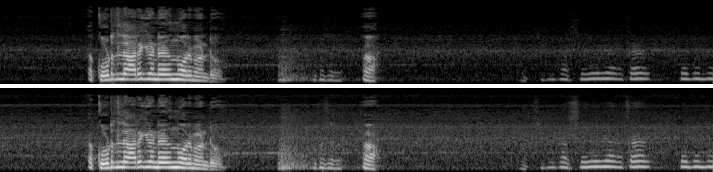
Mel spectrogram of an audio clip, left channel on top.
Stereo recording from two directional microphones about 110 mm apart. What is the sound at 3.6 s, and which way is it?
Speech, 10° left (ahead or behind).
